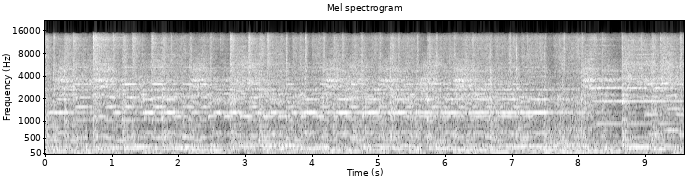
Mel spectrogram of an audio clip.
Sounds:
jazz
independent music
music

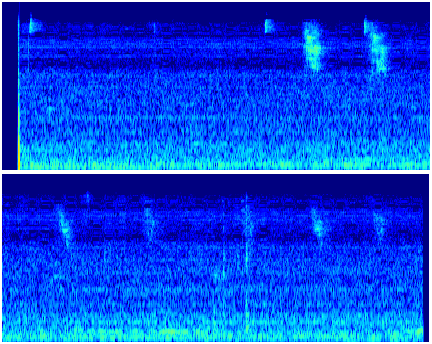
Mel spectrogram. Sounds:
animal

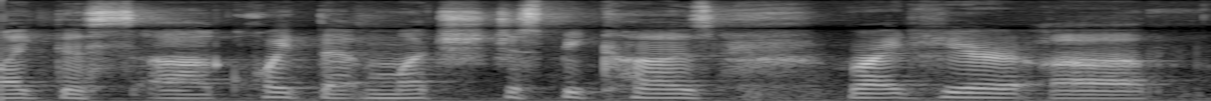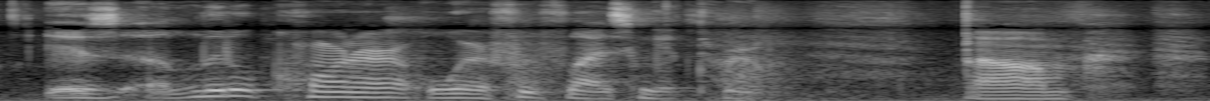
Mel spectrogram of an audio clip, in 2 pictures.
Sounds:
speech

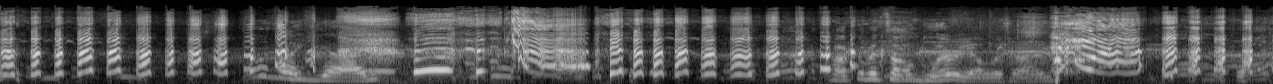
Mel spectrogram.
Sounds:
speech
wail

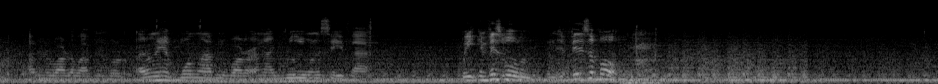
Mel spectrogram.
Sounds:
speech

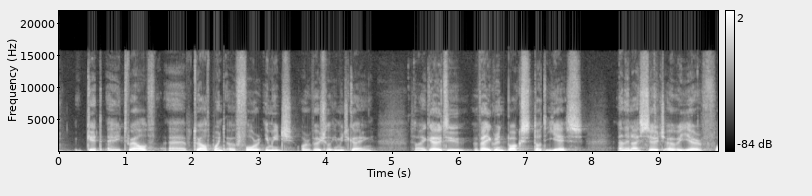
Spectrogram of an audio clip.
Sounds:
speech

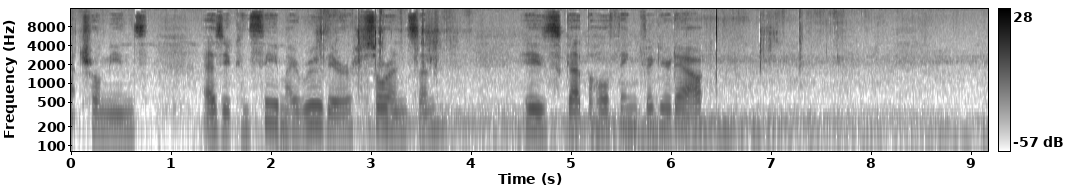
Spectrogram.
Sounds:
speech

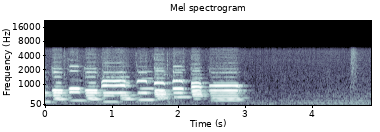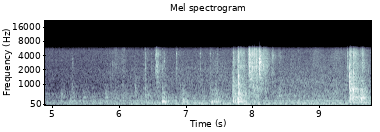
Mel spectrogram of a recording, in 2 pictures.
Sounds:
music

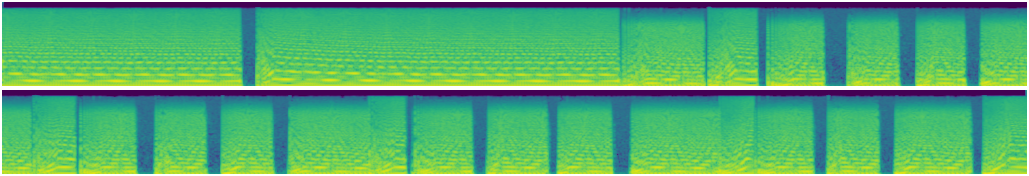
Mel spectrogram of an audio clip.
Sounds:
music

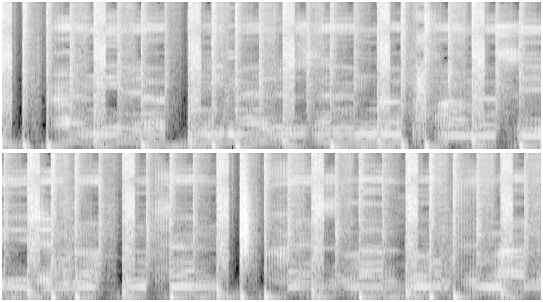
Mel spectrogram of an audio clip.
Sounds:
sound effect
music

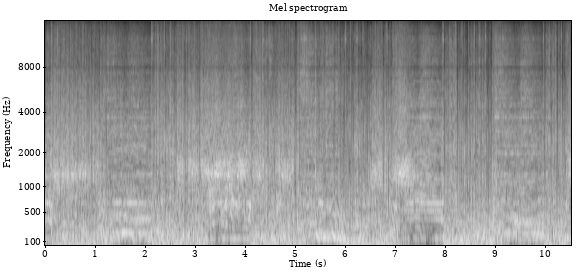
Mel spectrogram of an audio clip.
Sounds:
music

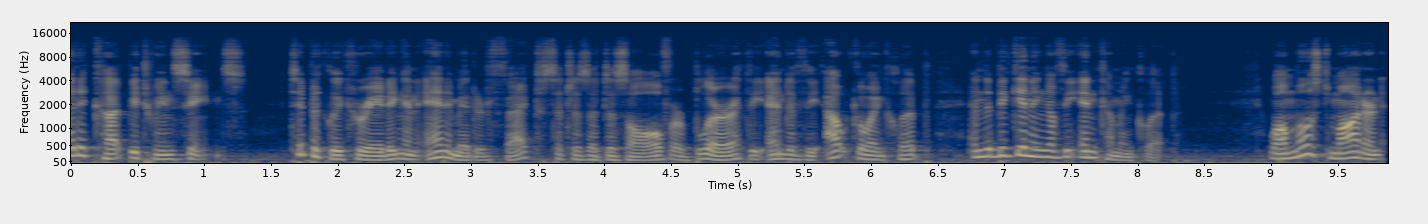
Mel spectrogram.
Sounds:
speech

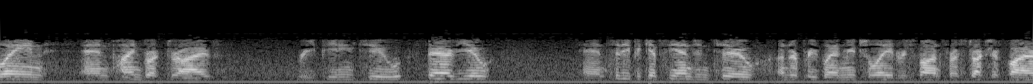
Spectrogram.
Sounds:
speech

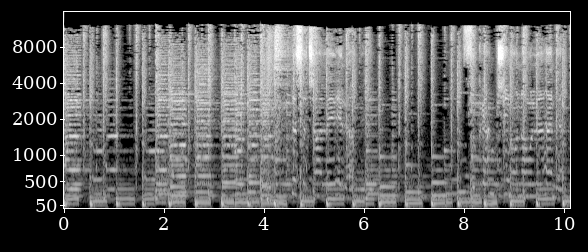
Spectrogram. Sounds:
music

